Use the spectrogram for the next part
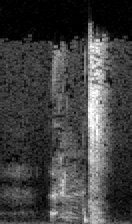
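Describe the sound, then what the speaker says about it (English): A single quick sneeze, a short sharp burst after a faint intake of breath, in an otherwise quiet setting. "I just had to sneeze."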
